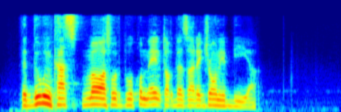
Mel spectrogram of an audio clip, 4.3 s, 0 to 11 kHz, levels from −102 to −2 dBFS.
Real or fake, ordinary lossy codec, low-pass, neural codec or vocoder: fake; AAC, 48 kbps; 7.2 kHz; codec, 16 kHz, 0.5 kbps, X-Codec, HuBERT features, trained on balanced general audio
